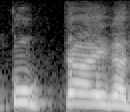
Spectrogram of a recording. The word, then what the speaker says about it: cocktail: 근데 이 발음이 칵테일인데 프랑스어로 발음하니까 꼭따이가 된다고요.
